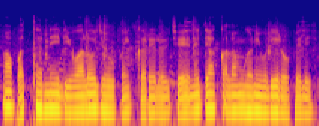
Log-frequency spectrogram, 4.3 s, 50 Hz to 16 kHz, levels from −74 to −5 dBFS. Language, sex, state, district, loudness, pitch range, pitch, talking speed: Gujarati, male, Gujarat, Valsad, -15 LUFS, 95-110 Hz, 100 Hz, 180 wpm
